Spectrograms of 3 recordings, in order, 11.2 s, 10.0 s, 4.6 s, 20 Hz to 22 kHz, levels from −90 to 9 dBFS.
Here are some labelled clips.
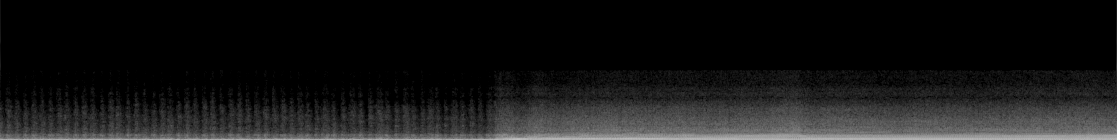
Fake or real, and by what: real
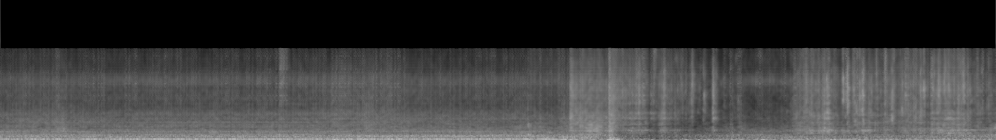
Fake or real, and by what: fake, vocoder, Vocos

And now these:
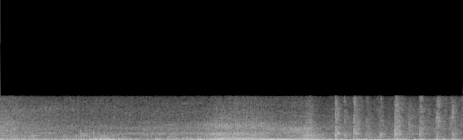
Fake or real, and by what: fake, vocoder, Vocos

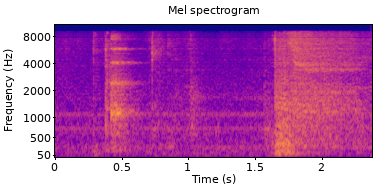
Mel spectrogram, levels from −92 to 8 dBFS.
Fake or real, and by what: fake, vocoder, Vocos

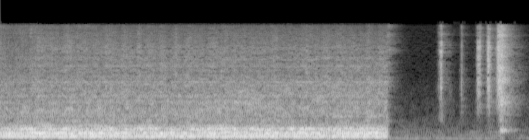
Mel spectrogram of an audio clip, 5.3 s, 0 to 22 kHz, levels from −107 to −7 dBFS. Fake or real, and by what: fake, vocoder, Vocos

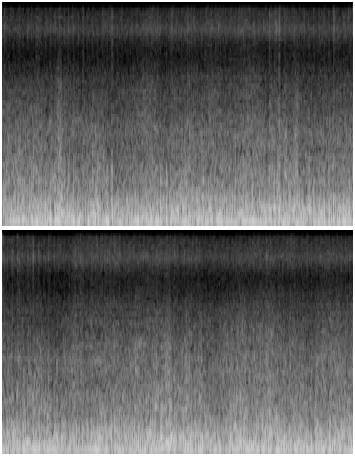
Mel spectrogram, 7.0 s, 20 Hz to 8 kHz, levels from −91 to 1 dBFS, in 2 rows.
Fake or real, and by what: fake, vocoder, Vocos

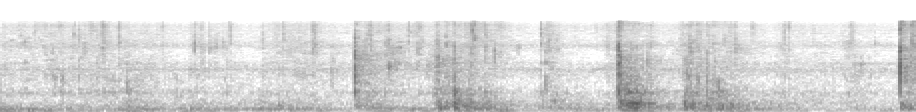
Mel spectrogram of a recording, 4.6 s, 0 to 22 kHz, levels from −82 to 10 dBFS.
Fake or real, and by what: fake, vocoder, Vocos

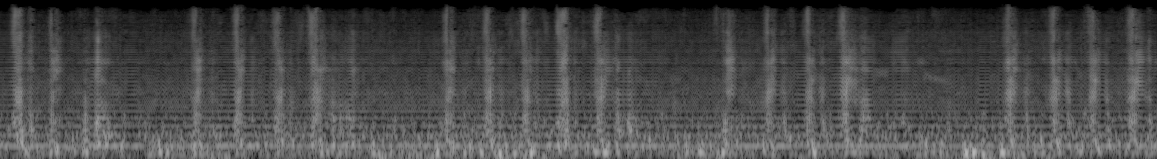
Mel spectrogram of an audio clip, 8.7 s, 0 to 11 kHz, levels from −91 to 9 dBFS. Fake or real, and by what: fake, vocoder, Vocos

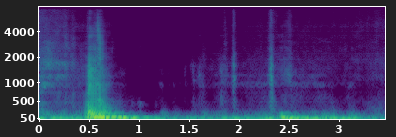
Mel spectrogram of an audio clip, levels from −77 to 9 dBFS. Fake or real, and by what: fake, vocoder, Vocos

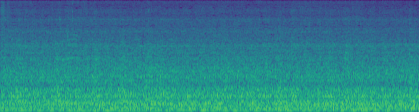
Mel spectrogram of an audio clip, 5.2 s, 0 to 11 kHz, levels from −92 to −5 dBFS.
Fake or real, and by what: fake, vocoder, Vocos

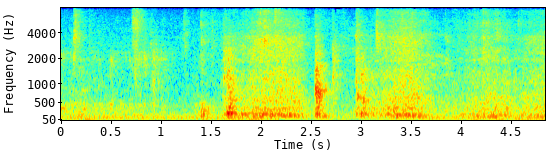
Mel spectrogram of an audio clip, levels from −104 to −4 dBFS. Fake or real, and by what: real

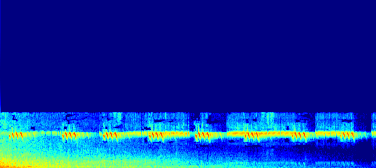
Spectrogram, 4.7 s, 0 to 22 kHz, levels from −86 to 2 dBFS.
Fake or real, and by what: real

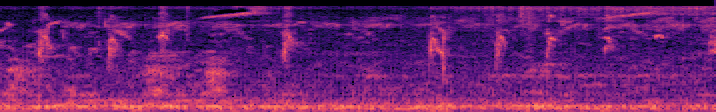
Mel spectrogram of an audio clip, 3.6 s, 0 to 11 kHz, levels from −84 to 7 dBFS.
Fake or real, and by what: fake, vocoder, Vocos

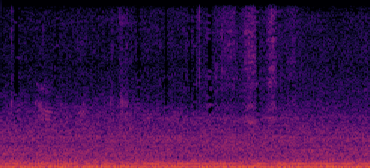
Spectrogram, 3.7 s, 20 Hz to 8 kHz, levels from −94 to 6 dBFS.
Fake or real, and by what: real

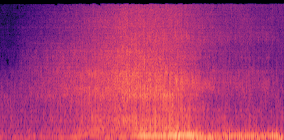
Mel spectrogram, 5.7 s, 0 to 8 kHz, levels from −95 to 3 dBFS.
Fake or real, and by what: fake, vocoder, Vocos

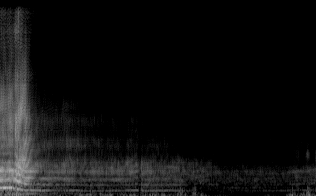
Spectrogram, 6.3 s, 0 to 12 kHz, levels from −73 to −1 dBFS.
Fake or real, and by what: fake, vocoder, Vocos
